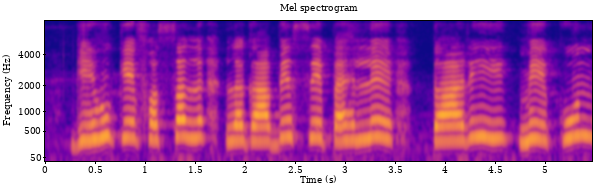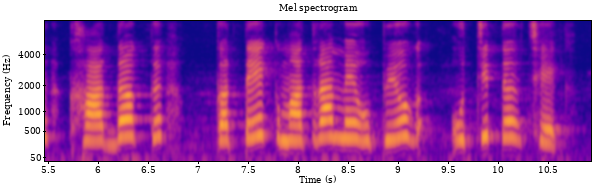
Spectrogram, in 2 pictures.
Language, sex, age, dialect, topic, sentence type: Maithili, female, 18-24, Eastern / Thethi, agriculture, question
